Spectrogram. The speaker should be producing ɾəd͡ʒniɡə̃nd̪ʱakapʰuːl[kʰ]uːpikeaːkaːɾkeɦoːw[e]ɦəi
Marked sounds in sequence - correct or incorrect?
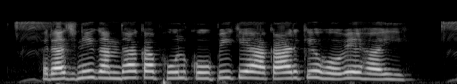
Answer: incorrect, correct

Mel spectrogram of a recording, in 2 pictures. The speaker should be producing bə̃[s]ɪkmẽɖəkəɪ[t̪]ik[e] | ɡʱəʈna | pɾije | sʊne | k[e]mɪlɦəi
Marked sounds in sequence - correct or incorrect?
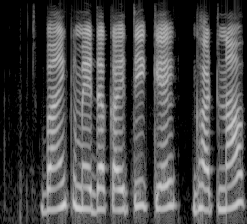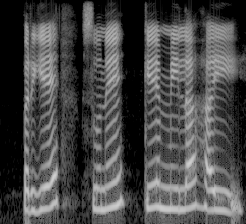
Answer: incorrect, correct, correct, correct

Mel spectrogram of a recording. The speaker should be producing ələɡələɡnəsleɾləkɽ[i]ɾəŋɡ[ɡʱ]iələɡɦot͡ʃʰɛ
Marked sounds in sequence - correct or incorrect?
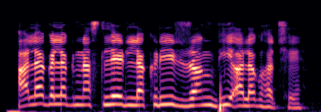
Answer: correct, incorrect

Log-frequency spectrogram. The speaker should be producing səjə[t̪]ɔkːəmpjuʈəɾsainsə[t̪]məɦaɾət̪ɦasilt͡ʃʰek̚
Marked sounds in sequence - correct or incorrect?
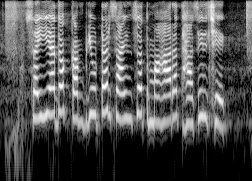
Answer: incorrect, correct

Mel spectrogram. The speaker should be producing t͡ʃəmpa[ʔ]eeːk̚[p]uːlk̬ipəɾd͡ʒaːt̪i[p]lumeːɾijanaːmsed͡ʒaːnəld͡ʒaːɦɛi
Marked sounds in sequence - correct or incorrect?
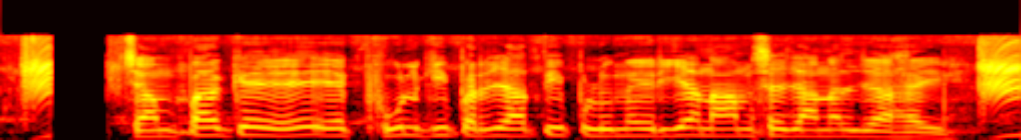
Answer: incorrect, incorrect, correct

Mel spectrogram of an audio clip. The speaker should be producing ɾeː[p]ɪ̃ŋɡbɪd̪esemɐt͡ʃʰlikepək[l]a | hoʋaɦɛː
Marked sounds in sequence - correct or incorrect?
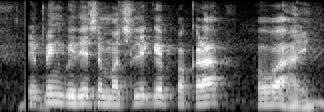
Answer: correct, incorrect

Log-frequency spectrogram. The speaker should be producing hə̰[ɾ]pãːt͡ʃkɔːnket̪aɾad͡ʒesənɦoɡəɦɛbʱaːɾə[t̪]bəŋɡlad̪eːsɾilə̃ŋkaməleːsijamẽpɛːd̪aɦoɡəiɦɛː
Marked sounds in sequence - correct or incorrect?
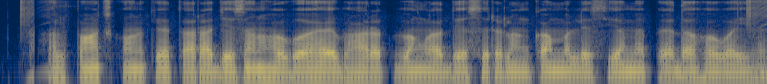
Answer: incorrect, correct

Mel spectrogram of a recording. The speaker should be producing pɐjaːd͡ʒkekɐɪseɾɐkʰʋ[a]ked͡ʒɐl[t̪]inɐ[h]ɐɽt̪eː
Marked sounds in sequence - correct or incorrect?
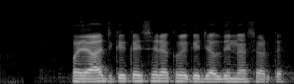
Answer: incorrect, incorrect, incorrect

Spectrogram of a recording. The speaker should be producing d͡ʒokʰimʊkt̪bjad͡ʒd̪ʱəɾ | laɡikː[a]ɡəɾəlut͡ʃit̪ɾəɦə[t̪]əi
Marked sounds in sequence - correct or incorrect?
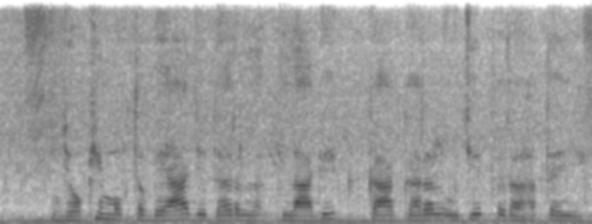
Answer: correct, correct

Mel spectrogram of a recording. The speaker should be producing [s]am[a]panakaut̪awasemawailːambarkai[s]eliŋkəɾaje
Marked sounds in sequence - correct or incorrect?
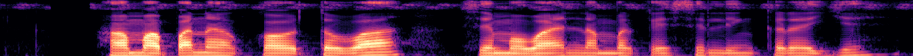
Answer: incorrect, correct, correct

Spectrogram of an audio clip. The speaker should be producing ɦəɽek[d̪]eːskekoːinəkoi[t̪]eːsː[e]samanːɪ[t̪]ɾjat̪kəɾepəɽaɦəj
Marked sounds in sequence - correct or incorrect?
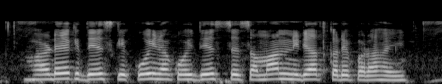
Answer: correct, incorrect, correct, incorrect

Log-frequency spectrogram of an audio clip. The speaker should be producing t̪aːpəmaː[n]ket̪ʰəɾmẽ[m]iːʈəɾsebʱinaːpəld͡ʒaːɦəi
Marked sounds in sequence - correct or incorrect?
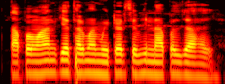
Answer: correct, correct

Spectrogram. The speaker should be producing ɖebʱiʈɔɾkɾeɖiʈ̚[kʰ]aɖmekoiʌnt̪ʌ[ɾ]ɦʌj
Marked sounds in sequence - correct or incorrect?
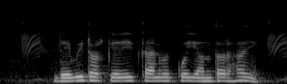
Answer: incorrect, correct

